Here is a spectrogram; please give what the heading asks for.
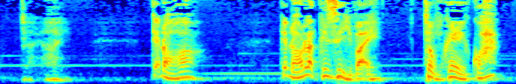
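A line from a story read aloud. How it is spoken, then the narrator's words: Trembling, frightened. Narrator (Vietnamese): Chị Tuyết run rẩy rồi nói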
